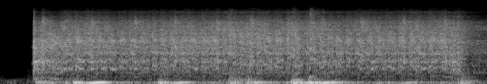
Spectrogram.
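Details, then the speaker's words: 1970 Chevelle with Holley Sniper 2 fuel injection, first start attempts, no throttle, timing being adjusted: several seconds of steady churning cranking with rough pulses, engine never catches; cranking no-start, timing suspected off. "Go ahead and don't give it any gas. Just crank it."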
